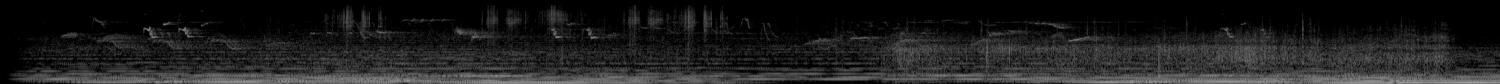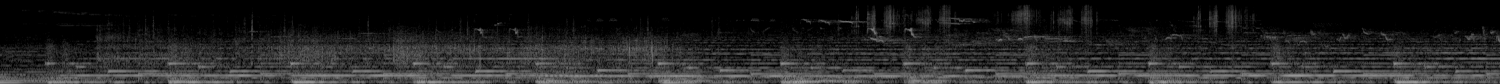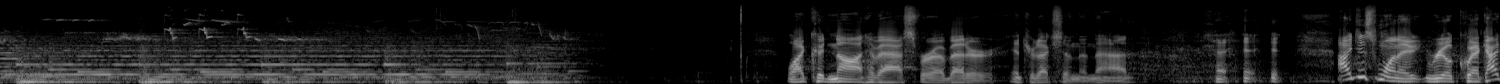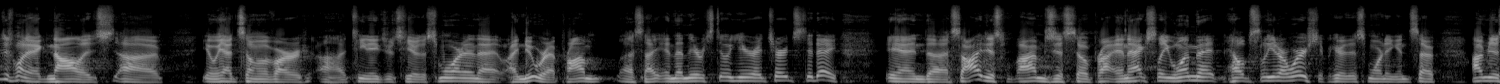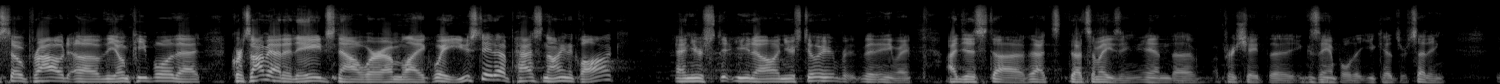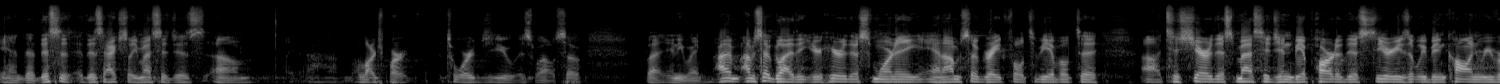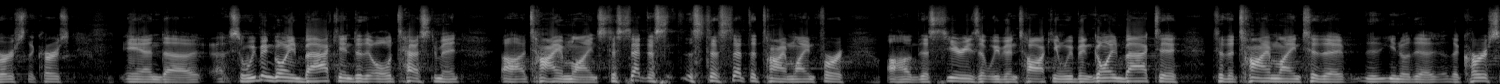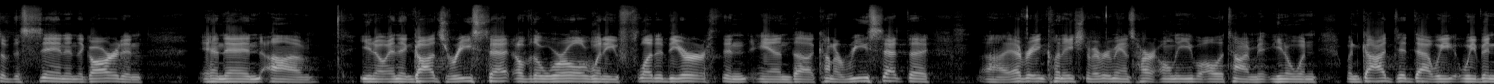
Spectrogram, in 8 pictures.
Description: A message from the series "Reverse the Curse."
